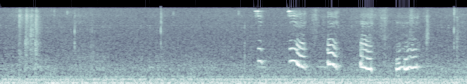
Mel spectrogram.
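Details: Maltese-Chihuahua mix dog whining in a quick run of five or six short, descending, squeaky yelps in the second half, over a constant low background hum.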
